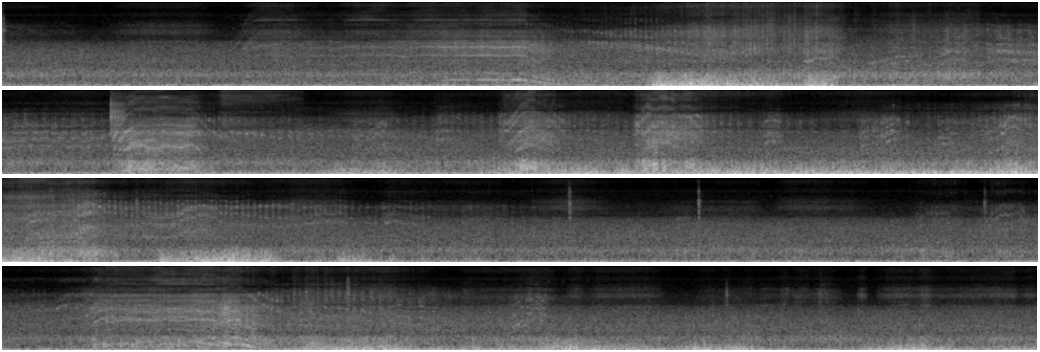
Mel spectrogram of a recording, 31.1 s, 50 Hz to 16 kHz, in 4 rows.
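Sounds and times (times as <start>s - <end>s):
wind rumble on microphone: 0.0s - 31.0s
rc truck motor whining: 1.8s - 19.4s, 22.4s - 27.5s.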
